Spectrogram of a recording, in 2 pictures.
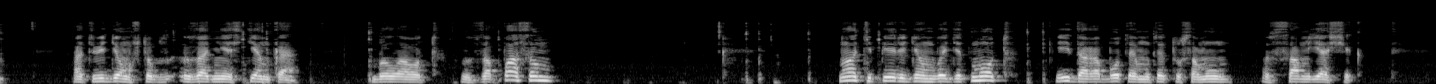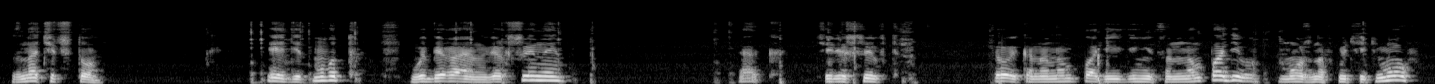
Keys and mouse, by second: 0.9-2.6 drag, 2.9-4.1 middle drag, 5.2-8.3 middle drag, 8.8 click, 10.6-17.3 drag, 17.7 middle click, 19.1 click, 20.1 shift+click, 21.7 click, 24.3 KP_3, 25.4 KP_1, 28.2-28.7 drag.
